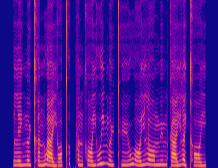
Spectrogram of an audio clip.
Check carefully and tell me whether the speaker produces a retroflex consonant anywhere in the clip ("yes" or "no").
no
